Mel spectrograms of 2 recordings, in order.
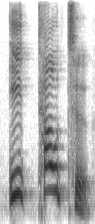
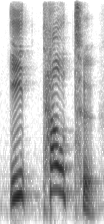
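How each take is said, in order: No difference in how they are said.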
